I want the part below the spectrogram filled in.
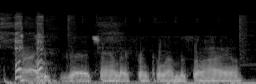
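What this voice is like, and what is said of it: Whispering caller. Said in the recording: “why are you whispering this morning? You don't be usually calling up here whispering.”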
